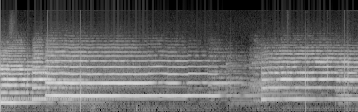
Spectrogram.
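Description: Solo trumpet playing a slow ceremonial call of long held notes, stepping up through a rising arpeggio, with a short breath near the middle before the next phrase.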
